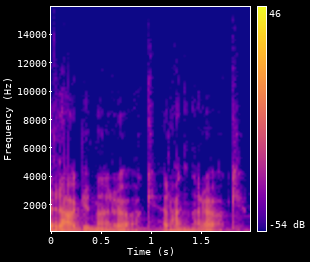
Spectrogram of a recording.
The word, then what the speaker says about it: Ragnarök: YouTubers, aka Swedish one, who has the proper pronunciation of the name of this ship, because the original builder, Robas of the Ragnarök, he is Swedish, and it's called the Ragnarök.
